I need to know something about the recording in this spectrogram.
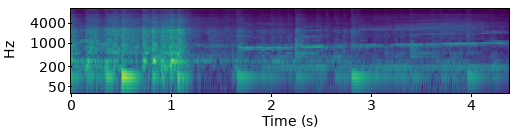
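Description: Live Persian music: a large daf frame drum played in a fast, dense roll for about the first second, then lighter strokes. Over it, a wooden end-blown flute holds a long melodic line that rises slowly near the end, above a steady low drone.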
